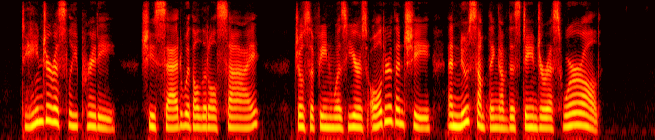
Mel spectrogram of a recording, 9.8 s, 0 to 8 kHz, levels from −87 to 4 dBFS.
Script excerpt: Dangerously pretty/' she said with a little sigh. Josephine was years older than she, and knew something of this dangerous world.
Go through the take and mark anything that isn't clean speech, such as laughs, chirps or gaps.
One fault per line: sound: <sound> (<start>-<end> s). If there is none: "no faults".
no faults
